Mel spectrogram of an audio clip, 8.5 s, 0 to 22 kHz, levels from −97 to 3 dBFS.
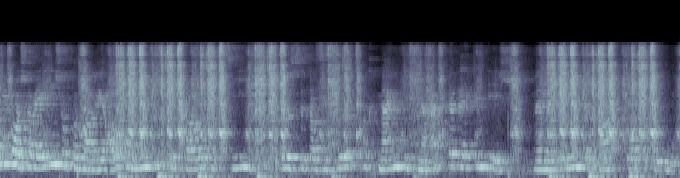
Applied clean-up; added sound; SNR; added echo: none; Engine; 1 dB; reverberation time 0.8 s.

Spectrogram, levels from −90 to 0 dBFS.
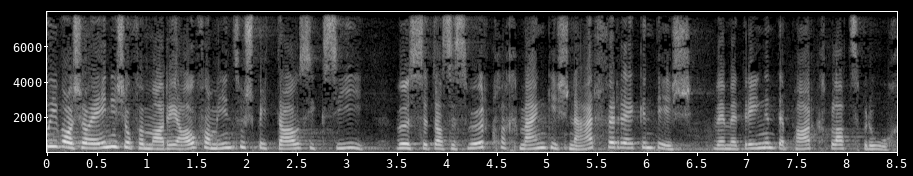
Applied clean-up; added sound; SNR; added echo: none; none; none; none.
